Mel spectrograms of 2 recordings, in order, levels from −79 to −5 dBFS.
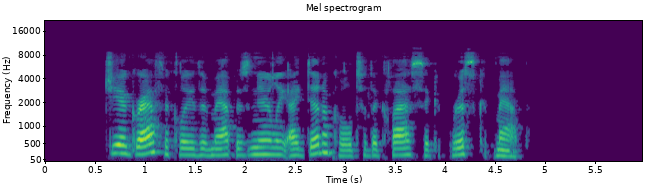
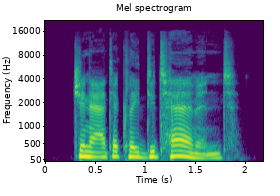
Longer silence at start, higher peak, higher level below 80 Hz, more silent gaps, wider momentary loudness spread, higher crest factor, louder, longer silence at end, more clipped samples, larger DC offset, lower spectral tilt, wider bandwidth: first, 0.6 s vs 0.3 s; second, -6 dBFS vs 0 dBFS; second, -74 dBFS vs -48 dBFS; neither; about the same, 10 LU vs 8 LU; first, 20 dB vs 12 dB; second, -24 LUFS vs -12 LUFS; first, 1.25 s vs 0.3 s; neither; neither; second, -3.5 dB/octave vs -6 dB/octave; second, 10 kHz vs 15.5 kHz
